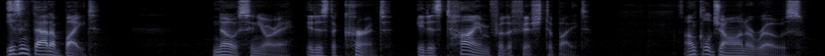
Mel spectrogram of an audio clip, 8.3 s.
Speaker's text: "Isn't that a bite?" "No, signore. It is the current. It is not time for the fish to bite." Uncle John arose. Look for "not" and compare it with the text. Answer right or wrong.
wrong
